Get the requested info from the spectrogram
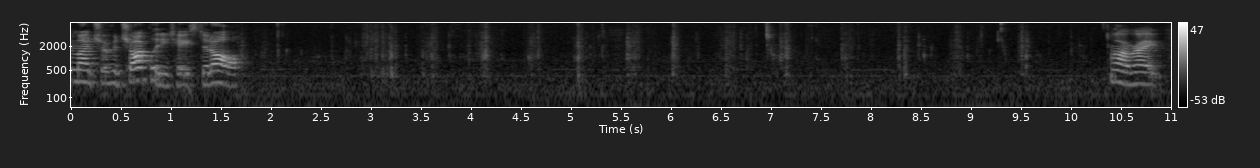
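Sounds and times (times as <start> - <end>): person chewing hard popcorn: 1.7 - 10.4.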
